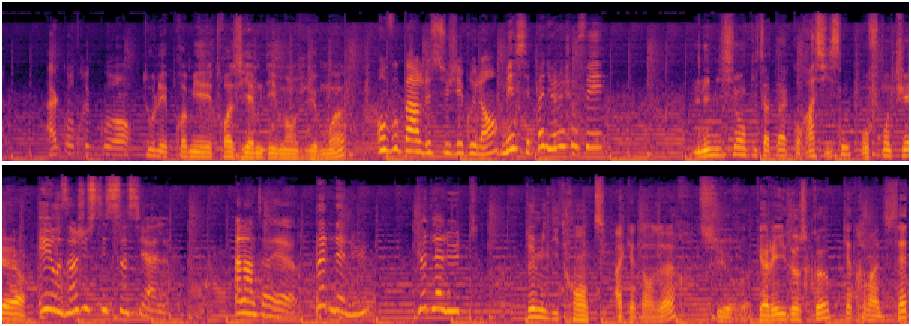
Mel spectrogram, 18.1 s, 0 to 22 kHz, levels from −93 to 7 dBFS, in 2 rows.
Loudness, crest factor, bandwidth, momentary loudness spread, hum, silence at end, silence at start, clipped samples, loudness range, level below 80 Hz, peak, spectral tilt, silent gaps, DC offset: -19 LUFS; 18 dB; 16.5 kHz; 15 LU; none; 0 s; 0 s; under 0.1%; 3 LU; -36 dBFS; -2 dBFS; -5 dB/octave; none; under 0.1%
